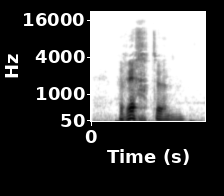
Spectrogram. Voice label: "rechten", Dutch

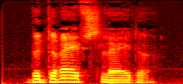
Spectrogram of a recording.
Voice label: "bedrijfsleider", Dutch

